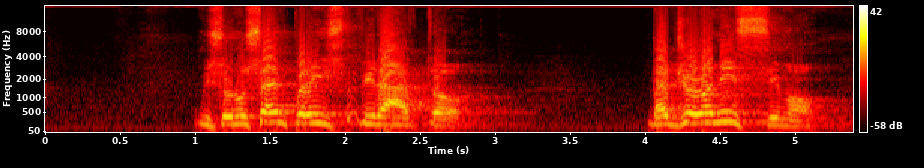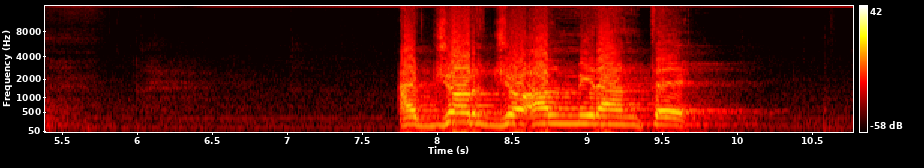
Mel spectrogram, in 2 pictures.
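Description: An elderly man speaks calmly and clearly into a close microphone, in short phrases with pauses.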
